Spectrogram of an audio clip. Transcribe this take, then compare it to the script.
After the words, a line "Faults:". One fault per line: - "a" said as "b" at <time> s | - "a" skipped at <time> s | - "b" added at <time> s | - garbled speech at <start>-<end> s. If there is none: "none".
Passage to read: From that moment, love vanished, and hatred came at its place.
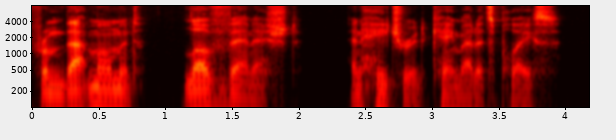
From that moment, love vanished, and hatred came at its place.
Faults:
none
